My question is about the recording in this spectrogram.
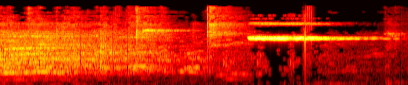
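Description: Voices and crowd chatter in a gym. About two and a half seconds in, a referee's whistle blows one long, steady high note lasting over a second, with a sharp knock partway through it.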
